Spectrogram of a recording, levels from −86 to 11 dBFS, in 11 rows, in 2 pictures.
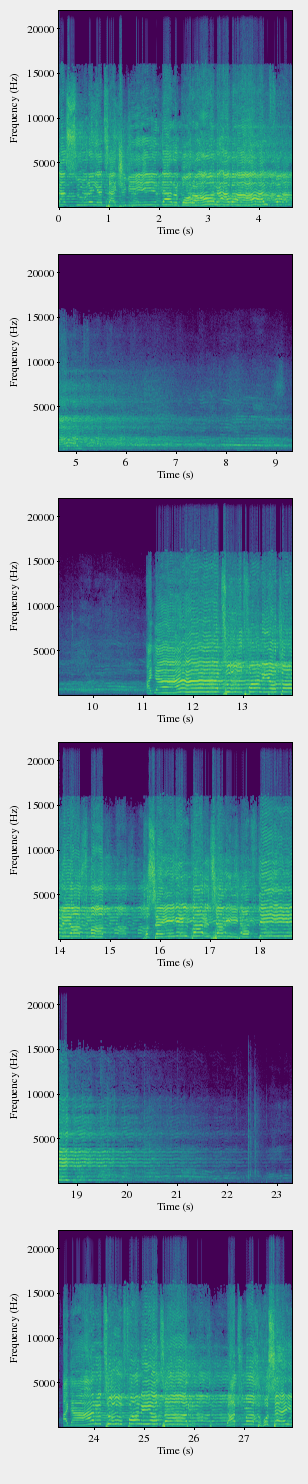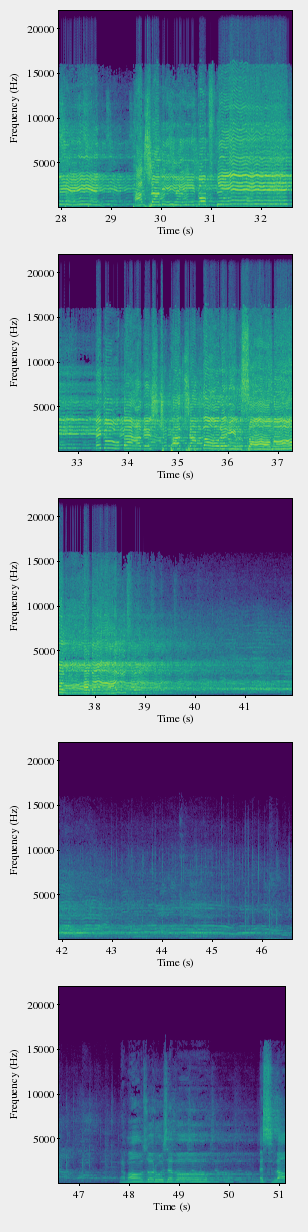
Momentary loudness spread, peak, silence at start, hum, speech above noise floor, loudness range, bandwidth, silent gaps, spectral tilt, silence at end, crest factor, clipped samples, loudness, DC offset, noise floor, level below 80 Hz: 20 LU; 0 dBFS; 0 s; none; 36 dB; 20 LU; over 20 kHz; none; -0.5 dB/octave; 0 s; 10 dB; 1%; -5 LUFS; under 0.1%; -43 dBFS; -38 dBFS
